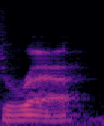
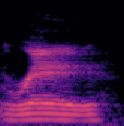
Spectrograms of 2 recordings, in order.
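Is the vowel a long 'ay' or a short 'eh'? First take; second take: short eh; long ay. First: The vowel is a short plain 'eh'. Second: The vowel is a long 'ay' glide. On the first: The speaker calls it right. "it's Re" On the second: The speaker calls it wrong. "Instead of Ray"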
